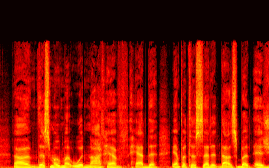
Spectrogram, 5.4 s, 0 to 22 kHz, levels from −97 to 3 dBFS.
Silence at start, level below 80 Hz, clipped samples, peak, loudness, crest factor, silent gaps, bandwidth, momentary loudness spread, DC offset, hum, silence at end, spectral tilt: 0 s; -54 dBFS; under 0.1%; -10 dBFS; -24 LUFS; 14 dB; none; 17 kHz; 6 LU; under 0.1%; none; 0 s; -4.5 dB/octave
